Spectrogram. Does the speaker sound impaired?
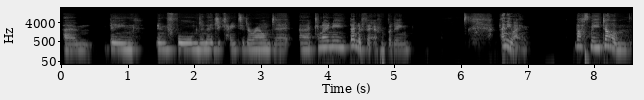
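Yes: cleft lip and palate; congenital cleft, born with cleft; only three speech and language therapy sessions before discharge.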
